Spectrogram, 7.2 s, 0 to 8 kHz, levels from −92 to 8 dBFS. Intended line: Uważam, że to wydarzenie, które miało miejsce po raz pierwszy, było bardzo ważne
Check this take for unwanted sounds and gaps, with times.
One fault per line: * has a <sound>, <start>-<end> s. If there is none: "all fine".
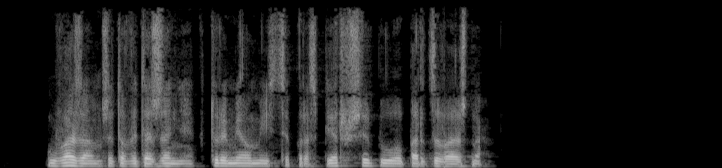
all fine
